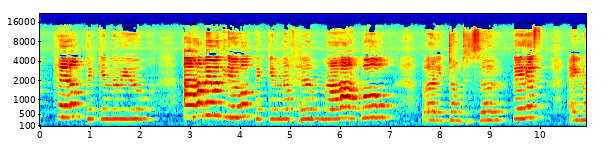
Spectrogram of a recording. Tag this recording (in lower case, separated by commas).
female singing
